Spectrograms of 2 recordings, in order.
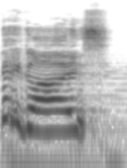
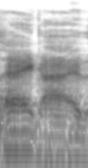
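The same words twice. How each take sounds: First: It is said in a nerdy put-on voice. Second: It is said in a roach-like put-on voice. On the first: "I have my nerd voice" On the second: "I have like the the roach voice"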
